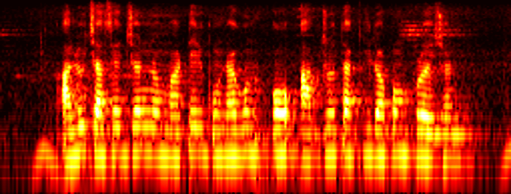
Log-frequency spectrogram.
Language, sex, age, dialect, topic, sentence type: Bengali, male, 18-24, Standard Colloquial, agriculture, question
